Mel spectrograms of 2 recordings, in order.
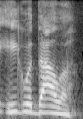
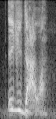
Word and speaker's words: Iguodala: takes well I think Andre Iguodala is that pronounced right yeah I heard both different way Iguodala I think Andre Iguodala is the most underappreciated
